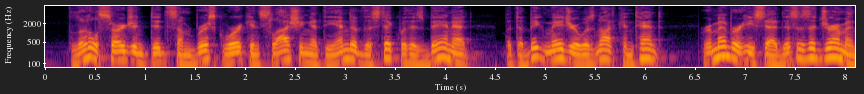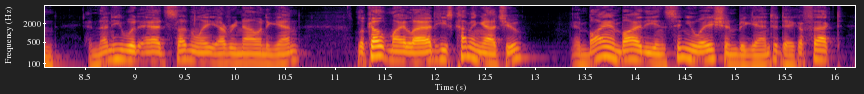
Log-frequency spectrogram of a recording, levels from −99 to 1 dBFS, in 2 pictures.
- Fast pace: Yes, fast, 220 wpm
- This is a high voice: No, low, 120 Hz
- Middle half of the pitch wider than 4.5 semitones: Yes, average, 5.1 semitones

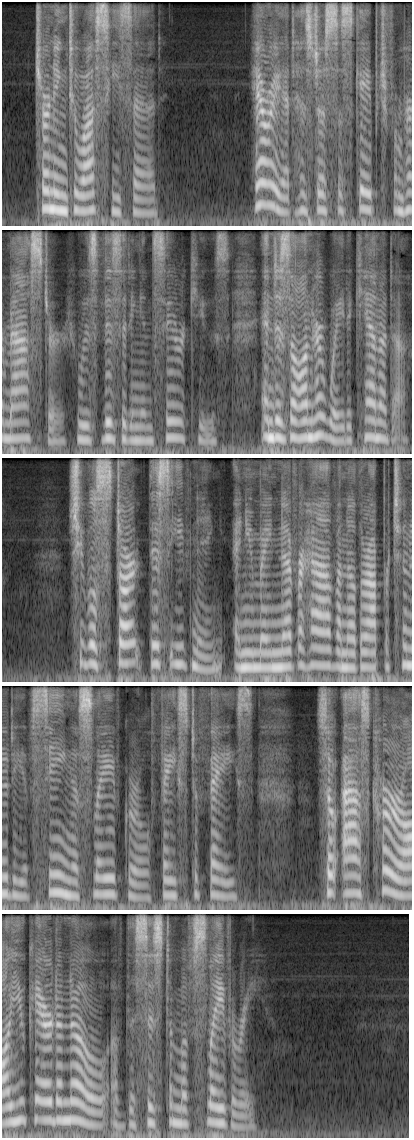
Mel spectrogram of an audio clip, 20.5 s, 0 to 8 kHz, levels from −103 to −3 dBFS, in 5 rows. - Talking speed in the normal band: Yes, average, 165 wpm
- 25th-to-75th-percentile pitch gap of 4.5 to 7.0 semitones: No, average, 2.9 semitones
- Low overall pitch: No, high, 210 Hz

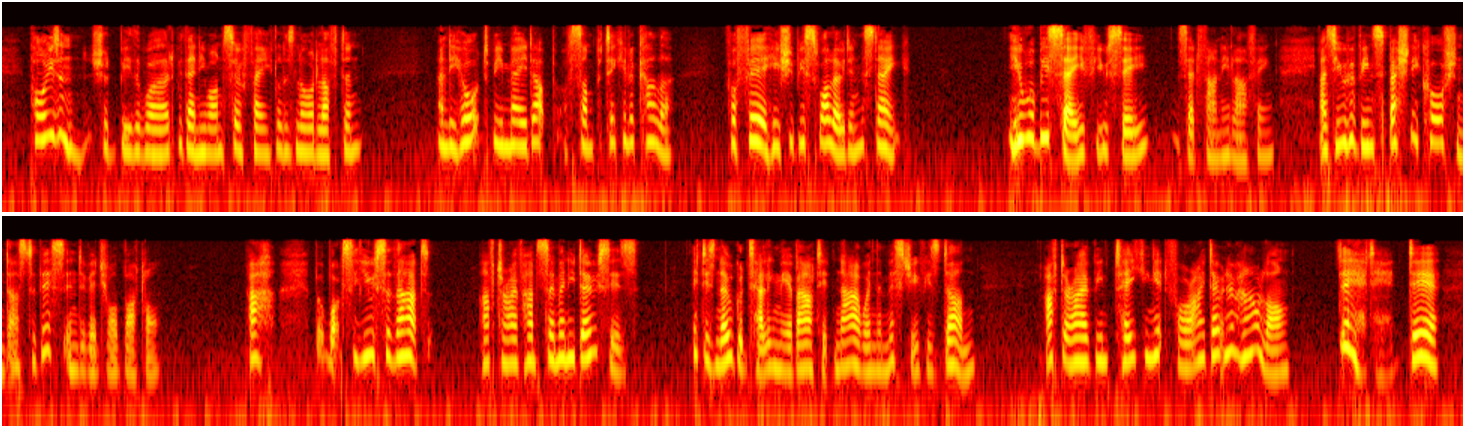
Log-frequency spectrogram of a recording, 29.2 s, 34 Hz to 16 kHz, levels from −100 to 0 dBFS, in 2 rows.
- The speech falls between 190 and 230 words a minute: Yes, average, 195 wpm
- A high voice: Yes, high, 225 Hz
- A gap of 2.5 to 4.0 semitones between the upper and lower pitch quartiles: No, average, 4.8 semitones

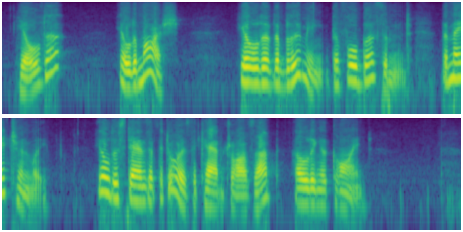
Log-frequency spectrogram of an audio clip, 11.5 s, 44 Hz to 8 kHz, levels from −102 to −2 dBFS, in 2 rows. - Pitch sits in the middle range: Yes, medium, 180 Hz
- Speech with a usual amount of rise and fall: No, wide, 6.6 semitones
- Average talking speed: No, slow, 120 wpm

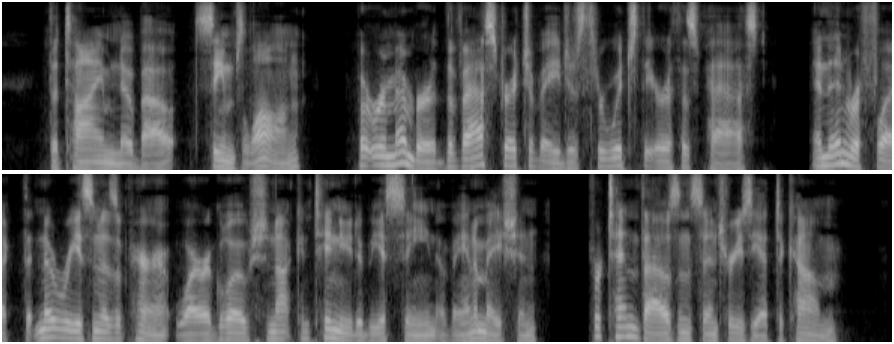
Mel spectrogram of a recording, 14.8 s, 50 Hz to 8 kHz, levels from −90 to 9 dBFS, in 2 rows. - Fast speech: No, average, 185 wpm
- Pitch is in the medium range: No, low, 110 Hz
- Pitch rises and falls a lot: No, average, 4.9 semitones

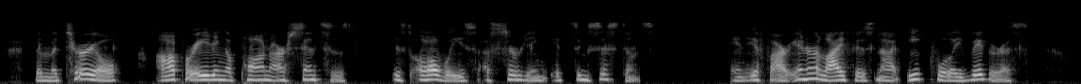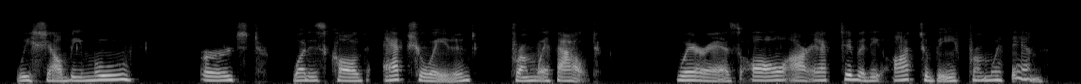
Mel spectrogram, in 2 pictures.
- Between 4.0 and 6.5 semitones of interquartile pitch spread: No, average, 3.6 semitones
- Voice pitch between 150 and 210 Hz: Yes, high, 190 Hz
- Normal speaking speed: No, slow, 110 wpm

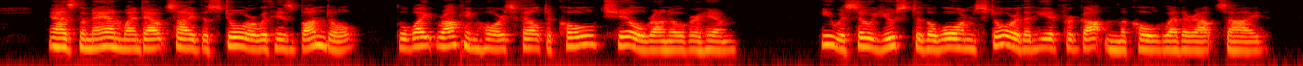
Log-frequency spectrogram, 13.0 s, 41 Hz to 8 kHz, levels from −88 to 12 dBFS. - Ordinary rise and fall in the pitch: Yes, average, 3.4 semitones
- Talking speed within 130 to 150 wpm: No, average, 170 wpm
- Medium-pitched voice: Yes, medium, 175 Hz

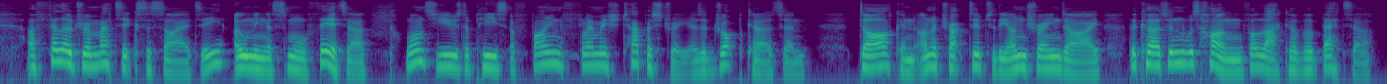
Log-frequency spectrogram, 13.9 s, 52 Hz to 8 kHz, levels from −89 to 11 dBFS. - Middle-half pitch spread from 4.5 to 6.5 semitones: Yes, wide, 5.6 semitones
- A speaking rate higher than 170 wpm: No, average, 150 wpm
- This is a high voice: No, medium, 140 Hz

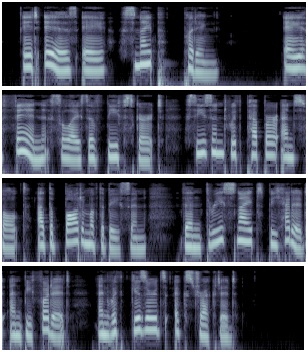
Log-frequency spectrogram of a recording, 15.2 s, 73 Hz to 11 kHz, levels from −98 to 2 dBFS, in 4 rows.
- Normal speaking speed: No, slow, 125 wpm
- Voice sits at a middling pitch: No, high, 205 Hz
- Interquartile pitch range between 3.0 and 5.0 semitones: No, wide, 5.5 semitones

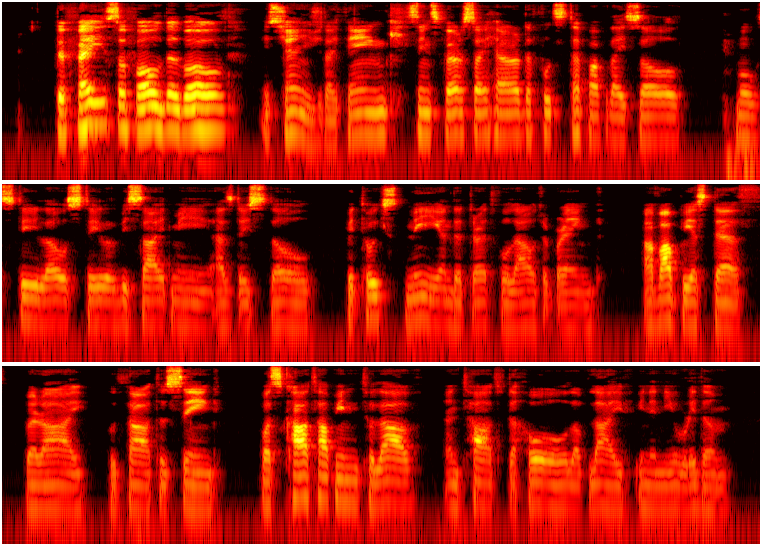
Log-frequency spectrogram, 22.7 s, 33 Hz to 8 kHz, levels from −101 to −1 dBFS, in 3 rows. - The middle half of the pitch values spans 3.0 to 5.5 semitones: Yes, average, 4.3 semitones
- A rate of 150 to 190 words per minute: Yes, average, 160 wpm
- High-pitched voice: No, low, 110 Hz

